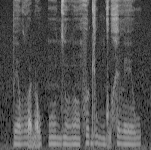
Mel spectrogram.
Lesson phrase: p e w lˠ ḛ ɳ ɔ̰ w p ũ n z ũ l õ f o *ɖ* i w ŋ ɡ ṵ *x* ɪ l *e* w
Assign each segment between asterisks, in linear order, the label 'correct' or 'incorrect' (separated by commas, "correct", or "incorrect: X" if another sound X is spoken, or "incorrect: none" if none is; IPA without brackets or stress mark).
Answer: correct, correct, correct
